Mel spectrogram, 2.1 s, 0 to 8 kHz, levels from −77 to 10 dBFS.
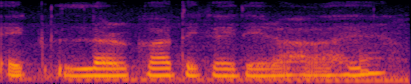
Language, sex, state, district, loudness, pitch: Hindi, female, Arunachal Pradesh, Lower Dibang Valley, -14 LUFS, 205 Hz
